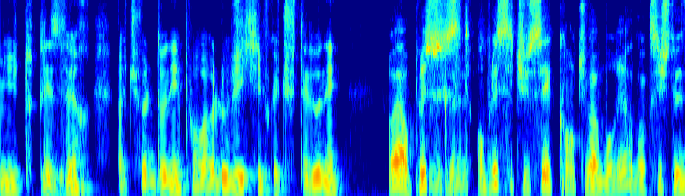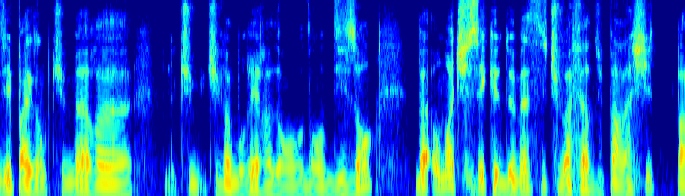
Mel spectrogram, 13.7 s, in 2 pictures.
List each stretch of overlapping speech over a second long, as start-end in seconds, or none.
none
